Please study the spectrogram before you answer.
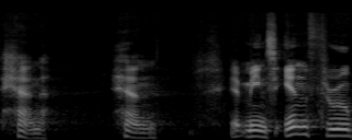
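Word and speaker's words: ἐν: in that passage it's a two-letter word e-n they pronounce it hen hen it means in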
